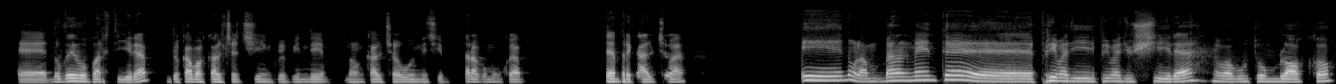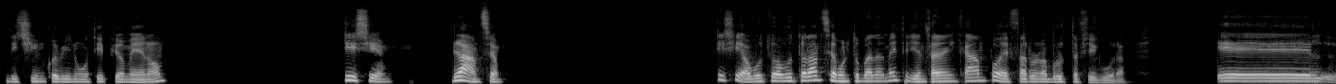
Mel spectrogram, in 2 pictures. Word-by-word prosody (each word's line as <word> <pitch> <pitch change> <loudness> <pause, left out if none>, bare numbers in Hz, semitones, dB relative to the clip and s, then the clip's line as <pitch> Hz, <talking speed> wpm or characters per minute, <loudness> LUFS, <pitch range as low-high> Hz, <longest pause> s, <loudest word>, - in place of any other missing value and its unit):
ehm, 110 -1 0
dovevo 140 +5 +4
partire. 125 +8 -1
Giocavo 125 0 +1
a 120 - -1
calcio 120 -1 -1
a - - -3
5, 115 -1 -8
quindi 115 0 -6
non 115 0 -8
calcio 115 0 -4
a - - -1
11 110 -1 -6
però, 130 -2 -1
comunque 120 -2 -5 0.7
sempre 125 -3 +3
calcio 115 +2 -2
è. 130 +2 -2 1.2
E 190 -1 +4
nulla, 180 -10 +1
mhmm, 135 0 -7
banalmente 175 -8 +4
prima 160 0 +3
di 145 -1 0
prima 145 +1 -2
di 135 - -6
uscire, 140 +5 +1
ho 135 -3 0
avuto 130 +2 -1
un 130 -1 -2
blocco 135 +5 +3
di 125 -3 -7
5 135 +1 -4
minuti 125 +1 -5
più 130 - -3
o - - -2
meno. 120 +7 -3 1.8
Sì, 195 -2 +3
sì. 130 -6 -3 0.6
L'ansia. 130 -10 +3 2.2
Sì, 210 - -3
sì. 175 - -3
Ho - - +3
avuto 140 +4 0
ho - - +4
avuto 160 +2 +1
l'ansia, 190 -1 +3
molto 145 0 -1
banalmente, 150 +6 -3
di 135 - -4
entrare 135 +2 +1
in 145 - -6
campo 165 +4 -1
e 130 - 0
fare 130 +1 -2
una 130 -2 -2
brutta 120 0 -5
figura. 105 -3 -9 0.9
Ehm, 150 -2 +1
135 Hz, 130 wpm, -23 LUFS, 120-150 Hz, 2.2 s, dovevo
